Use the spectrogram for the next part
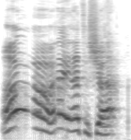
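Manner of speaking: high, whooping reaction to a catch; excited outburst. Real, not acted. Co-host reacting to Kelce's catch, high excited shout. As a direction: erupt over the big play.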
